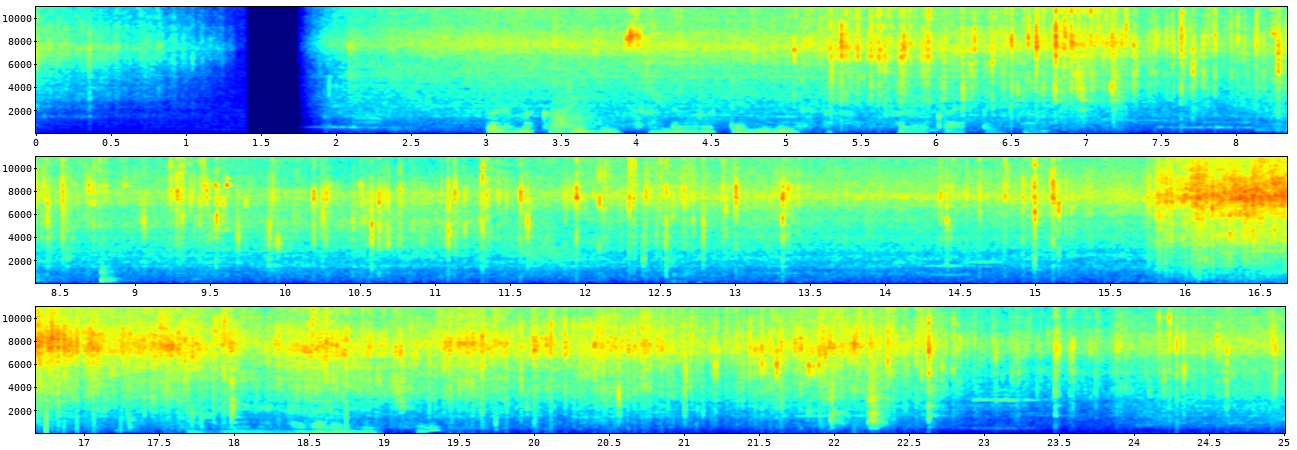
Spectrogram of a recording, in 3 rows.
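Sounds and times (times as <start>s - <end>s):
food sizzling in hot oil: 0.0s - 25.0s.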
